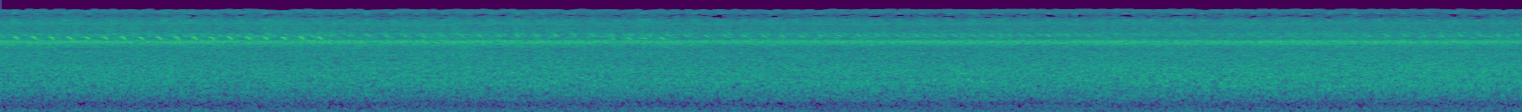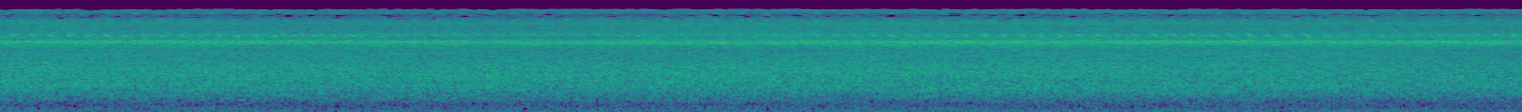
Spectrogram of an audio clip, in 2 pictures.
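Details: Steady high insect trill with a second pulsed band in the first few seconds, heard over loud continuous broadband noise like wind or distant traffic.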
